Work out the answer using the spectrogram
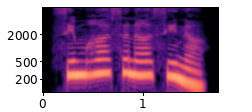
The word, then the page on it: ಸಿಂಹಾಸನಾಸೀನೆ: kannada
